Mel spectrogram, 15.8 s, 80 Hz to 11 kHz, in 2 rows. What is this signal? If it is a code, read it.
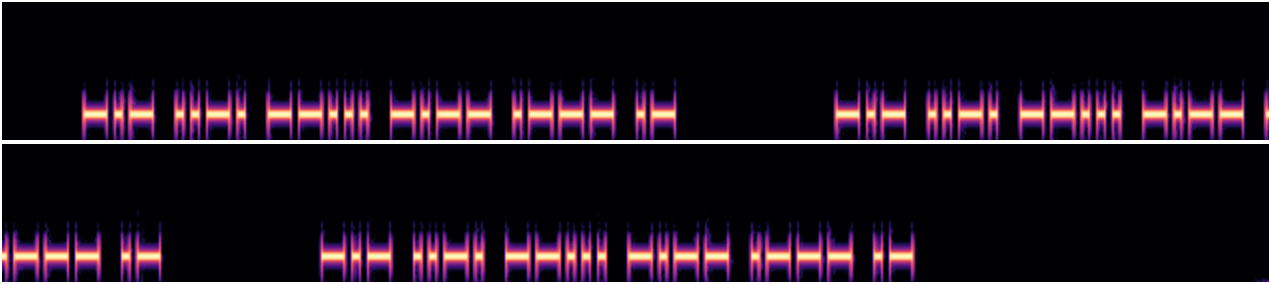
Morse code, heard as a keyed tone, about 25 wpm, 700 Hz. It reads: KF7YJA KF7YJA KF7YJA
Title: USA Call Signs - 6 Characters - Repeated 3x - 25wpm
